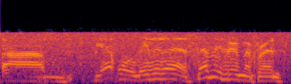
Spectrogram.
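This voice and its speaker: A man calling in over amateur radio, chatting casually in a halting, hesitant way. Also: on the high side, animated, over a noisy crowd. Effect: radio transmission. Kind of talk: casual ham radio chat. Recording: narrow tinny radio link, loud static.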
